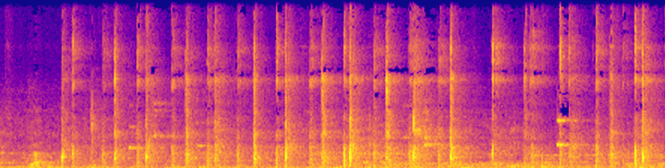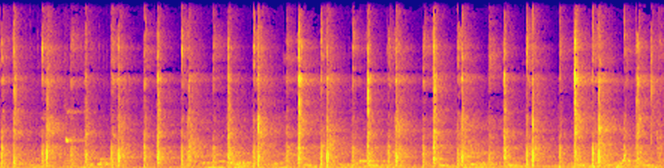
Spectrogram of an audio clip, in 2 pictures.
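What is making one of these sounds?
A table tennis ball bounces on a table.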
